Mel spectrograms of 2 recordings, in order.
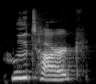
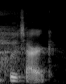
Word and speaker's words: Plutarch: Plutarch. It's like a Tark, like a K, not even though it's spelled with a C. – Plutarch? – Yeah, Plutarch.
